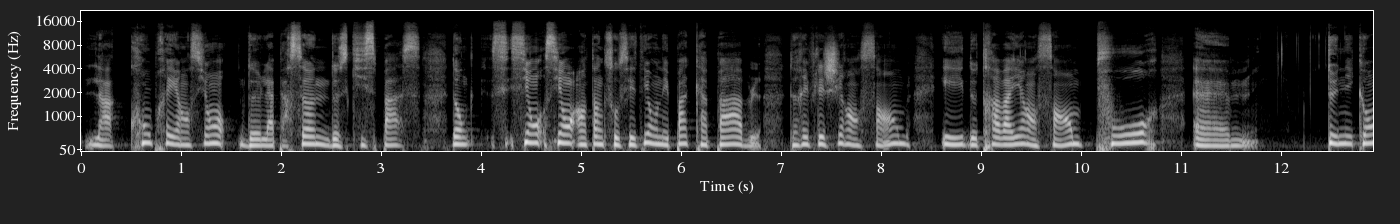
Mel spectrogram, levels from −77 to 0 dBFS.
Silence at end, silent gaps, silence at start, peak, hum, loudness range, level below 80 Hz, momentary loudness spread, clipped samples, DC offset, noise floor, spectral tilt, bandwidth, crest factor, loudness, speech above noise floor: 0 s; none; 0.05 s; -4 dBFS; none; 2 LU; -44 dBFS; 8 LU; under 0.1%; under 0.1%; -49 dBFS; -5 dB/octave; 16 kHz; 18 dB; -21 LUFS; 29 dB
